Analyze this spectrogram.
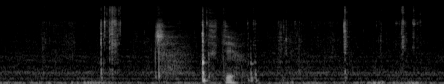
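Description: A hand saw rasps into wood in short, uneven strokes.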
